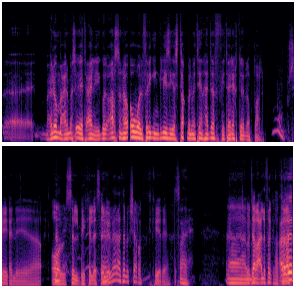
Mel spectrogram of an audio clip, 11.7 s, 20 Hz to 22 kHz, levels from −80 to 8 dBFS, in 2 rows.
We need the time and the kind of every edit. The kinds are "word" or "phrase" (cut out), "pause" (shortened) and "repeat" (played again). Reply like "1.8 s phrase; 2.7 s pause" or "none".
2.5 s word; 5.3 s pause; 6.0 s word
